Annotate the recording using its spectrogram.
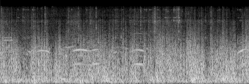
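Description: Racing horse galloping on a tarmac road while pulling a cart, its hooves clattering under loud wind noise on the microphone. Short shouts break in a few times.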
